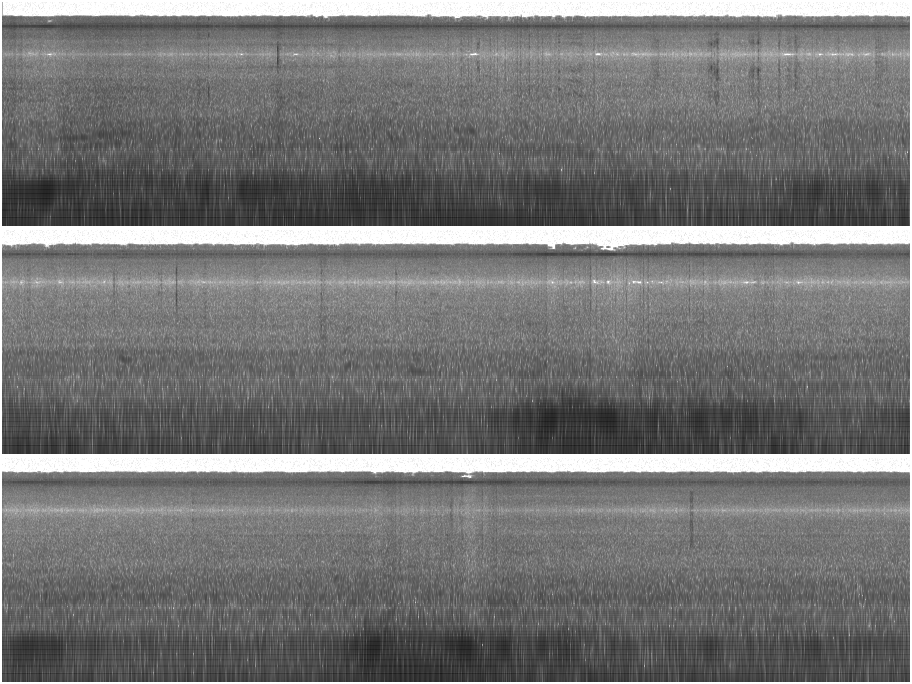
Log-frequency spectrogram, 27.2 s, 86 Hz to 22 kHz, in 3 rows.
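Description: Mazda MX-5's four-cylinder engine, heard from inside the car, pulling away and easing off in slow stop-and-go traffic. Its pitch rises and falls in several brief surges, the strongest about halfway through and again near the end.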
